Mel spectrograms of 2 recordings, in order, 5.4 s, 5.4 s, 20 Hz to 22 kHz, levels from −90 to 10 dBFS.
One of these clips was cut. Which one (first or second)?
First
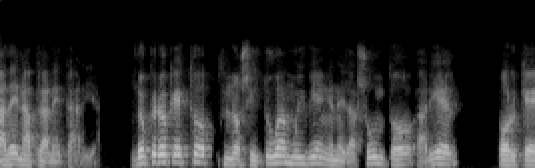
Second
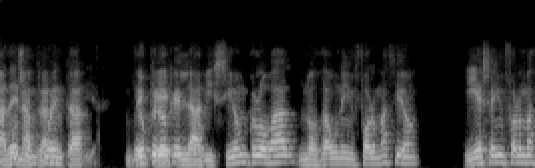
second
